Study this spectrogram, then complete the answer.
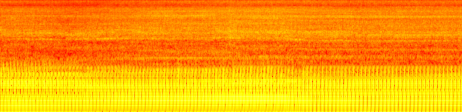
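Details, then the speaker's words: Triumph Speedmaster twin at idle with a deep, loud, lumpy rumble rising briefly on a blip; its original pipes are ear-ringingly loud even with earplugs; recorded before swapping to used pipes. "Before I swap them over, I'm gonna start it up so you can hear what it sounds like. It's loud."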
